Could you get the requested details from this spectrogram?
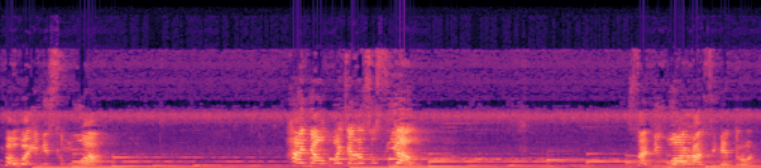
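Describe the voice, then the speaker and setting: A woman performing a theatrical stage monologue as a wronged young mother turned bitter, defiant avenger, declaiming slowly. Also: very high voice, muffled recording, over loud music. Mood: brooding, reflective. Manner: slow, declamatory theatrical delivery.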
